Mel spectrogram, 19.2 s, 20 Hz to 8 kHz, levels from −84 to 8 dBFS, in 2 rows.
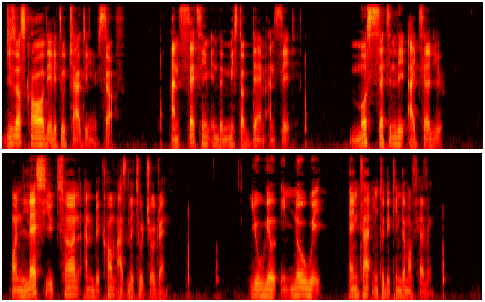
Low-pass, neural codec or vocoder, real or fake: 7.2 kHz; none; real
